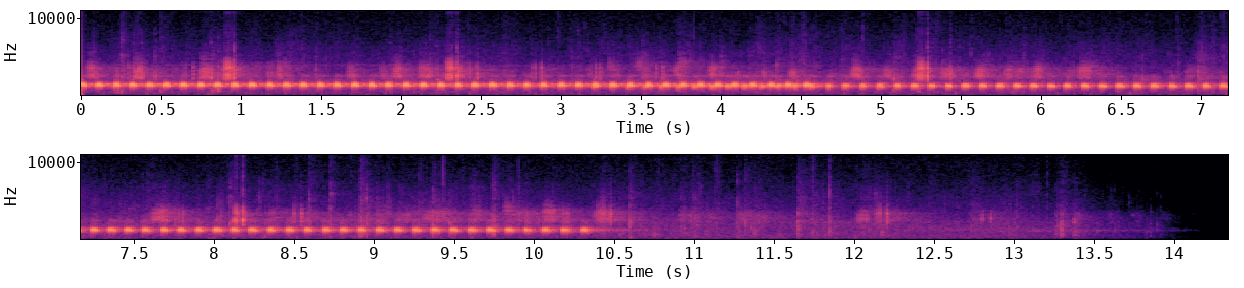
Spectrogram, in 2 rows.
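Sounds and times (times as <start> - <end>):
Rhinella ornata toad calling: 0.0 - 10.7.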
